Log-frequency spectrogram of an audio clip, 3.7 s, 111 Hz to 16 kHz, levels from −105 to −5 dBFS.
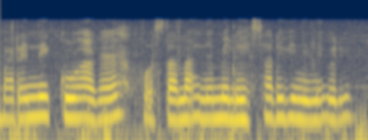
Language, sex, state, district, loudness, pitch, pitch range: Chakma, female, Tripura, Dhalai, -15 LUFS, 240 Hz, 235-250 Hz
